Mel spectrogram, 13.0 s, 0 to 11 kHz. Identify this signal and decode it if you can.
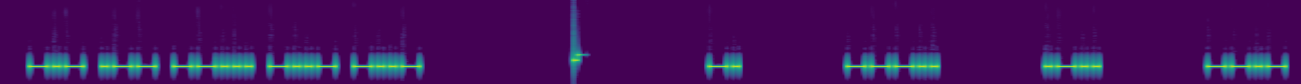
Morse code, heard as a keyed tone, about 20 wpm, spaced as for 11 wpm, 700 Hz. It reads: KW7XX N8LQ
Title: USA Call Signs - 5 Characters - 6x Character Spacing - 20wpm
